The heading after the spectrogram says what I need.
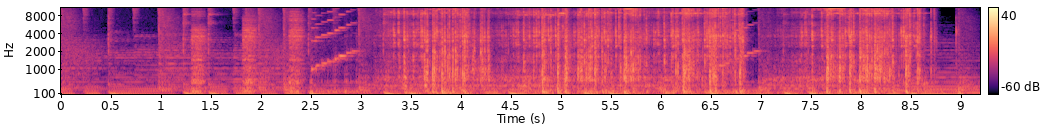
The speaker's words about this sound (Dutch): Hoorde je de muntjes vallen, Jan? Hoorde ze vallen, ja.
